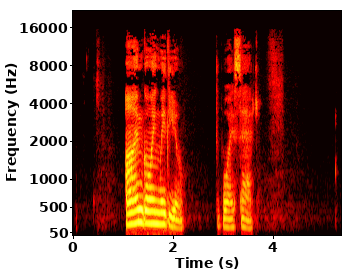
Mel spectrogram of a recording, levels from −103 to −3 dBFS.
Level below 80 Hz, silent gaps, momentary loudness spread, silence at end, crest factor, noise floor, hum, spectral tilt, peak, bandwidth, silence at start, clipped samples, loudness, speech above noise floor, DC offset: -72 dBFS; none; 20 LU; 1.7 s; 20 dB; -87 dBFS; none; -4.5 dB/octave; -8 dBFS; 15.5 kHz; 1.05 s; under 0.1%; -25 LUFS; 62 dB; under 0.1%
